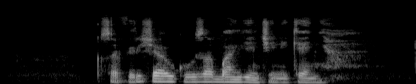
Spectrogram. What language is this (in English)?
Swahili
